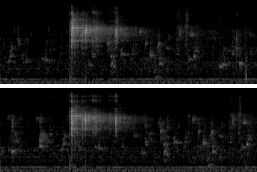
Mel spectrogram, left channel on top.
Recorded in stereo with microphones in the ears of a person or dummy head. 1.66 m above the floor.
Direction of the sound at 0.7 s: 10° right (ahead or behind).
